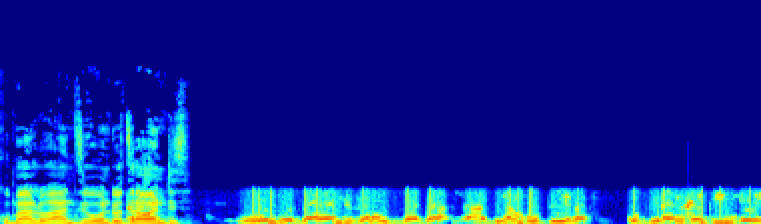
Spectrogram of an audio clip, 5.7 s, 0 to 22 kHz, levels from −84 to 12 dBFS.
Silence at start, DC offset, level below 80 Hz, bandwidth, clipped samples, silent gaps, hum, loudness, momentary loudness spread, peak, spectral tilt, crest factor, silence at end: 0 s; under 0.1%; -60 dBFS; 11.5 kHz; under 0.1%; none; none; -15 LUFS; 7 LU; 0 dBFS; -6 dB/octave; 14 dB; 0 s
